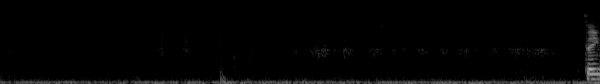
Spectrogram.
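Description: Faint, scratchy rubbing of a paintbrush's bristles working acrylic paint on a palette. It starts about a second and a half in, with a small tick a couple of seconds in.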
